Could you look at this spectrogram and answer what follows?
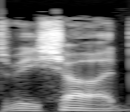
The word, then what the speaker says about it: Richard: It's spelled Richard, but, you know, he's from New Orleans, so it's Richard.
